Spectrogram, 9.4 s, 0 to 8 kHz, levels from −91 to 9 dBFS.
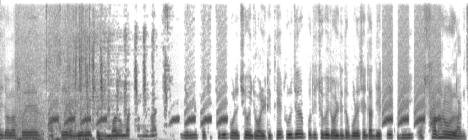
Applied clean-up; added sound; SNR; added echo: classical method spectral subtraction.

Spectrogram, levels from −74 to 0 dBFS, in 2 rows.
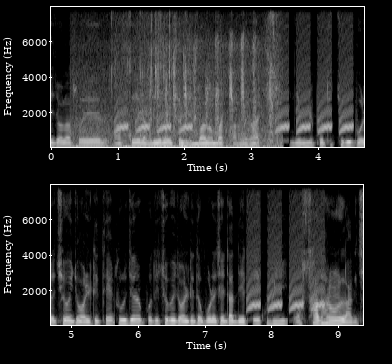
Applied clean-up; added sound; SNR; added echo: none; Wild animals + Alarm; 5 dB; none.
